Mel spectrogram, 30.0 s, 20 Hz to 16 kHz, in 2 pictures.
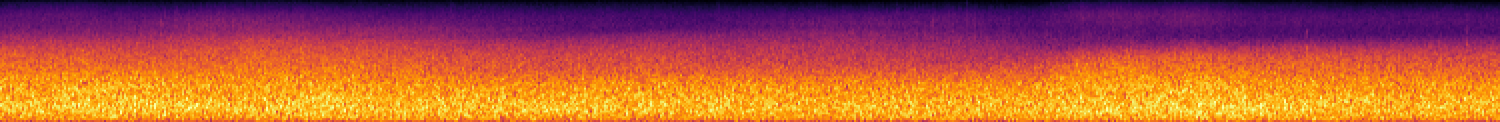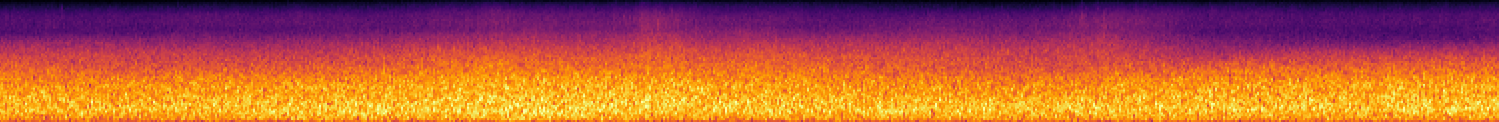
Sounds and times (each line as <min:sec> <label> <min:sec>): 0:00.0 waves rolling onto the shore 0:29.9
